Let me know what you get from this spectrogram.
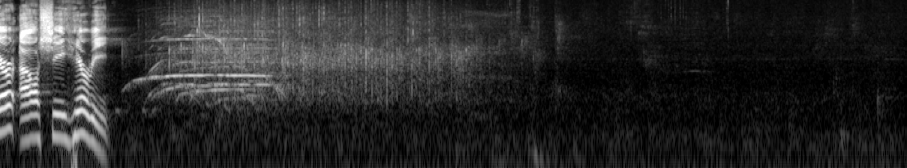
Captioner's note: applause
